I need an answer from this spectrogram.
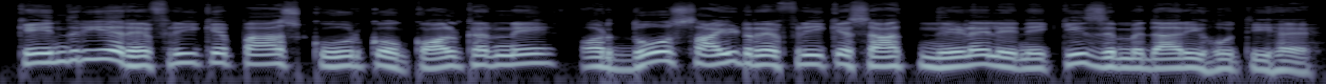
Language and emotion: Hindi, neutral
